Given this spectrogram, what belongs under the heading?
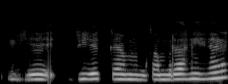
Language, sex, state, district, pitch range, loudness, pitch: Magahi, female, Bihar, Gaya, 230-250 Hz, -27 LUFS, 240 Hz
